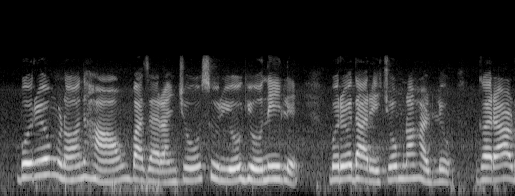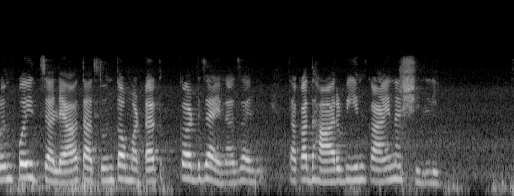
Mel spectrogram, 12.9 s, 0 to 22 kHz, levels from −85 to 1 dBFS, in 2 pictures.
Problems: none marked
